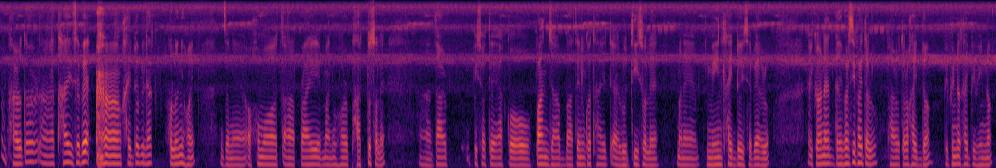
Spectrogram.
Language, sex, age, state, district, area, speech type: Assamese, male, 18-30, Assam, Darrang, rural, spontaneous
